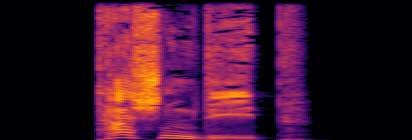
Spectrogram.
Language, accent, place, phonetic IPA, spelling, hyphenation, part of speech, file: German, Germany, Berlin, [ˈtaʃn̩ˌdiːp], Taschendieb, Ta‧schen‧dieb, noun, De-Taschendieb.ogg
- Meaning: pickpocket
